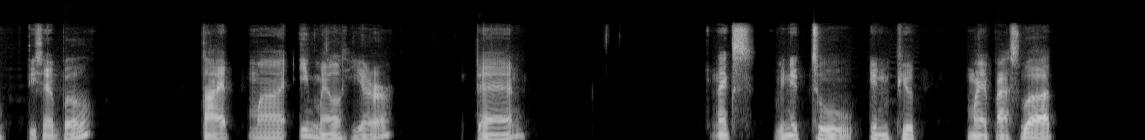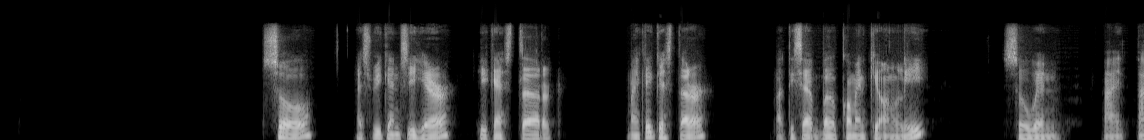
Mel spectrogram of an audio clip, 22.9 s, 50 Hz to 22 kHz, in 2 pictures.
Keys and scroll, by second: 1.7-4.8 typing.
